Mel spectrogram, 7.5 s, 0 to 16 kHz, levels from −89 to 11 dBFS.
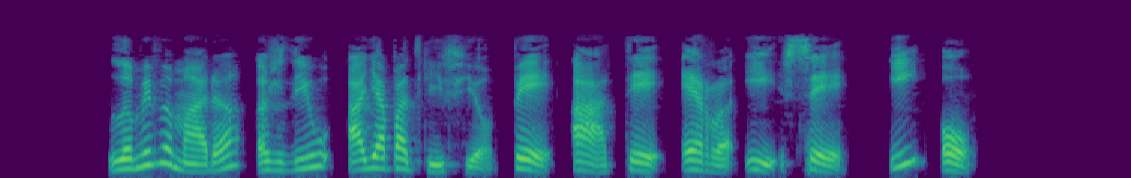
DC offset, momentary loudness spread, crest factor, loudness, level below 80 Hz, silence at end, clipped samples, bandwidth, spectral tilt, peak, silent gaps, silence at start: under 0.1%; 7 LU; 18 dB; -18 LUFS; -64 dBFS; 1.05 s; under 0.1%; 7.6 kHz; -4 dB/octave; -2 dBFS; 1.65-1.70 s, 2.23-2.31 s, 3.33-3.43 s, 3.74-3.80 s, 4.12-4.17 s, 4.45-4.54 s, 5.67-5.93 s, 6.21-6.27 s; 0.75 s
